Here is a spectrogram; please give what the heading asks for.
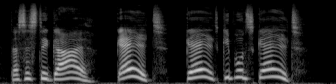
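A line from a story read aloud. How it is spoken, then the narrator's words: Skinny boy shouting. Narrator (German): schreit ein dürrer Junge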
